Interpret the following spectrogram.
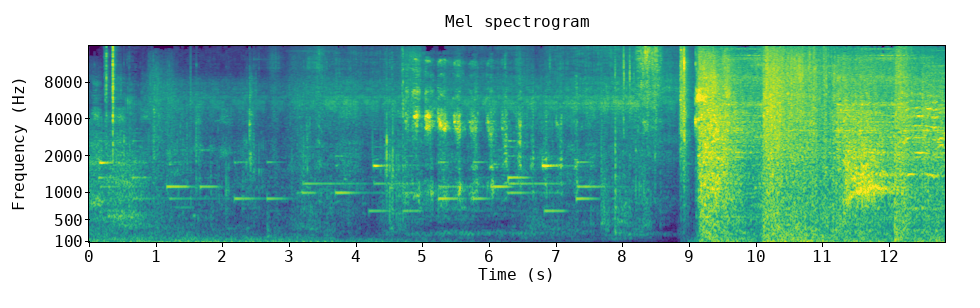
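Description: Trailer music: a slow melody of single high notes, like a music box, over a low drone. About nine seconds in the sound drops almost to silence, then a sudden loud boom breaks in and a dense wash of noise follows.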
